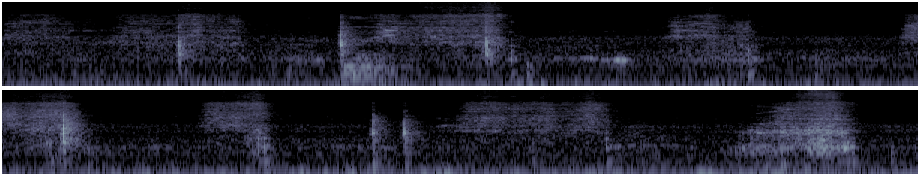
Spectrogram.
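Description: Faint, short puffs of air from a squeezed turkey baster blown across wet acrylic pouring paint, about ten soft hisses at irregular intervals of roughly a second, with a longer one near the end. The air is catching the edges of the paint to push it outward.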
